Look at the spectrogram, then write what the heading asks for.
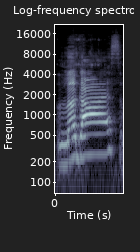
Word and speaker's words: Logas: So it is pronounced Laz, but it is spelled low gas.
